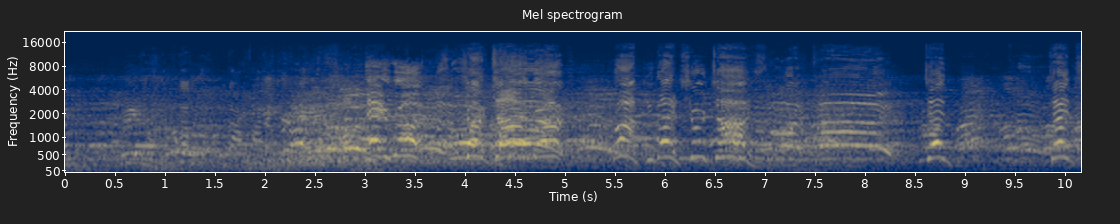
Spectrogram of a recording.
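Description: Coaches and spectators yelling over one another at a wrestling bout, loud overlapping shouts of encouragement echoing in a gym.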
